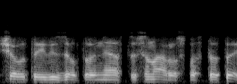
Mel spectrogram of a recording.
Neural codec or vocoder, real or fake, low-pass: none; real; 7.2 kHz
